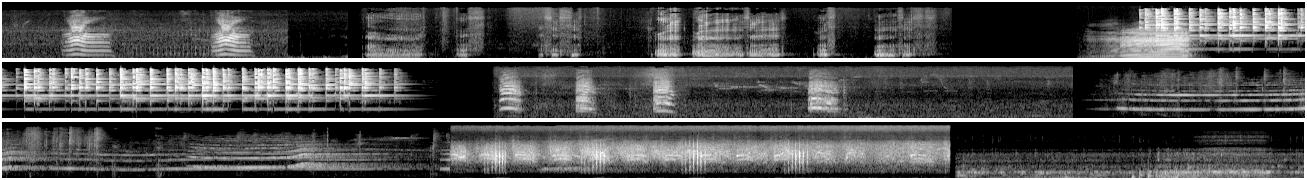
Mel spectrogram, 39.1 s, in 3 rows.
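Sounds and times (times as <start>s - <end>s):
pigs grunting: 3.6s - 4.8s, 6.5s - 9.3s
cow mooing: 10.8s - 12.0s
cowbell ringing: 11.3s - 17.3s
geese honking: 21.1s - 21.5s.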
